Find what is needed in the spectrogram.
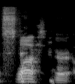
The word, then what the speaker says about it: Gloucester: Gloucester.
